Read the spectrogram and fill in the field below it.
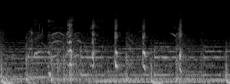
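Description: A turkey gobbles loudly and up close, a rapid warbling burst of throaty pulses that rattles on for about two seconds with no talking.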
